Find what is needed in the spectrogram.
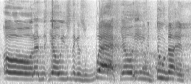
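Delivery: high, loud chorus of disappointment; jeering crowd. Acted. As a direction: heckle like a let-down audience. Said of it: "And the room was like".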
